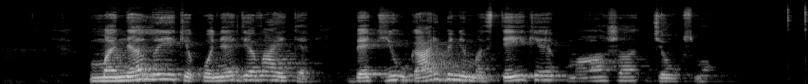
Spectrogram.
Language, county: Lithuanian, Panevėžys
